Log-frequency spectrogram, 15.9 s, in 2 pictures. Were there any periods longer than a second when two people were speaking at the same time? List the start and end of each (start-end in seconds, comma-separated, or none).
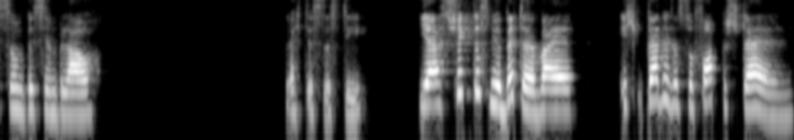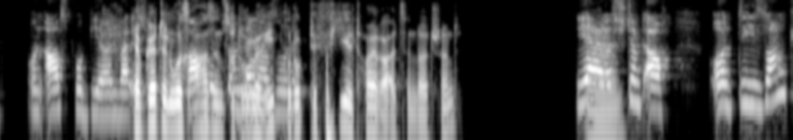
9.2-11.0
